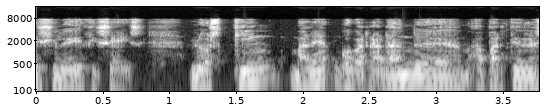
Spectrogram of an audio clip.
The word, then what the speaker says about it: Qing: O lo voy a pronunciar a partir de ahora Qing porque me resulta más fácil, pero se ve que en chino se pronuncia de la primera forma que he dicho.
